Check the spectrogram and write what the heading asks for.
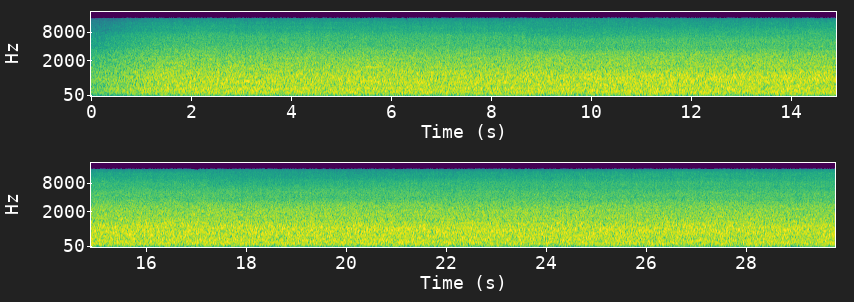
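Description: Steady, loud rushing of big whitewater rapids. The noise swells up over the first second or two, then holds even.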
